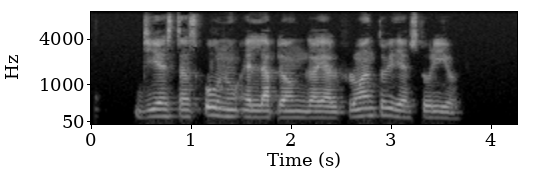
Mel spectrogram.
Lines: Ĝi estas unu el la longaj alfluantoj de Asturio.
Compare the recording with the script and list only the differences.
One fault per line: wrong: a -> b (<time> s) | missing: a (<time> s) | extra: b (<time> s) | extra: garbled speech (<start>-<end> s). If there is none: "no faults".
no faults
